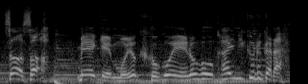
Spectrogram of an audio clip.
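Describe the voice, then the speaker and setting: A man voicing a chatty, excitable bandit in an anime-style game, eager and slangy. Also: high voice, fast talker. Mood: chummy. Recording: game music behind the voice.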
